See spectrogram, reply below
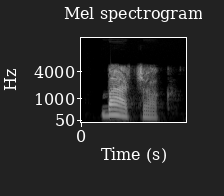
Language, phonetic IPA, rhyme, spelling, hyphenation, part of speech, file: Hungarian, [ˈbaːrt͡ʃɒk], -ɒk, bárcsak, bár‧csak, particle, Hu-bárcsak.ogg
- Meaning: if only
